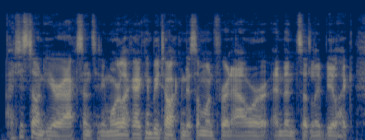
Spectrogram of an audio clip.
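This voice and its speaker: A man's voice: sits low, steady tone, very fast, bright, forceful tone. A man from Canada, a drag performer, chatting casually as a guest on a podcast, full of "like" and "I think". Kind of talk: casual interview chat.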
